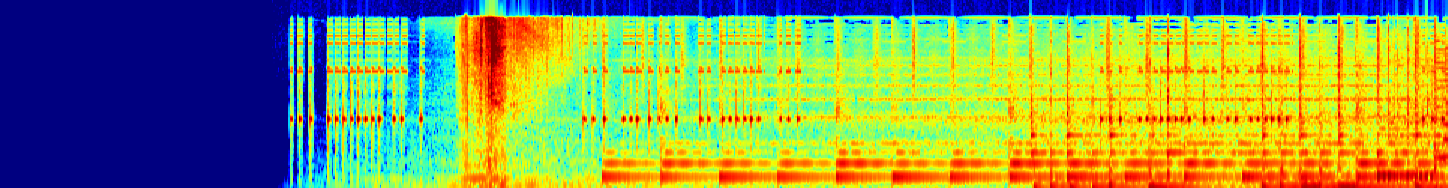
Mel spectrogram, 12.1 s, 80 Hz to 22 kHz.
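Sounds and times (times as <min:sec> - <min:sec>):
rapid high electronic beeps: 0:02.4 - 0:03.6, 0:04.8 - 0:06.7, 0:09.1 - 0:10.8.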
